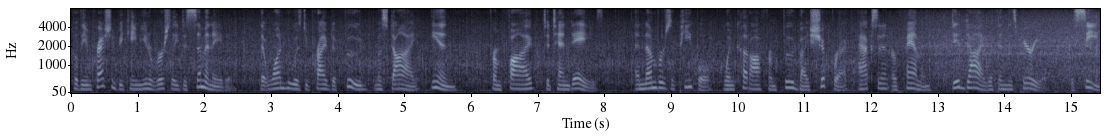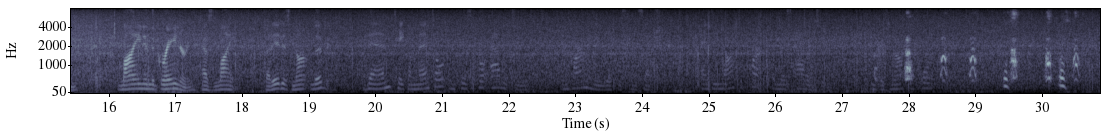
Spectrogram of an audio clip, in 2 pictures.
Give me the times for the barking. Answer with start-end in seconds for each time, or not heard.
27.4-30.8.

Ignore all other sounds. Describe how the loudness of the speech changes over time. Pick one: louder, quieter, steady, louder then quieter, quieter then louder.
quieter.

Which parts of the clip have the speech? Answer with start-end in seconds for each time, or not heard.
0.0-28.4.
